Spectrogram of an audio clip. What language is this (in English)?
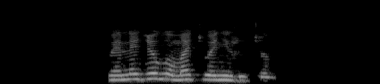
Luo (Kenya and Tanzania)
